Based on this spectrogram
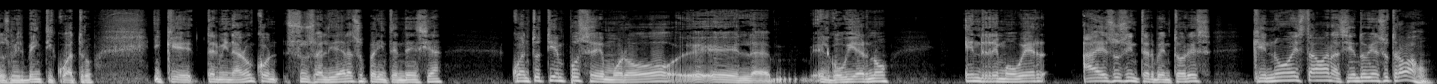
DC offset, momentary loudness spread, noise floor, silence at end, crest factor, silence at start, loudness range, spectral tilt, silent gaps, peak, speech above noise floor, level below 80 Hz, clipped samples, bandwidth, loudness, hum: under 0.1%; 6 LU; -46 dBFS; 0.05 s; 14 dB; 0 s; 1 LU; -5.5 dB/octave; none; -2 dBFS; 31 dB; -40 dBFS; under 0.1%; 13.5 kHz; -16 LUFS; none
